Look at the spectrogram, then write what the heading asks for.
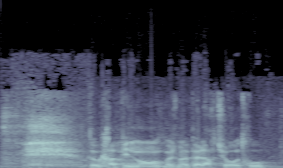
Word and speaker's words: Arthur Retrou: rapidement moi je m'appelle arturo trou donc ça s'écrit heureux comme on retrouve comme un trou ça c'est facile à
